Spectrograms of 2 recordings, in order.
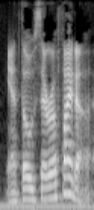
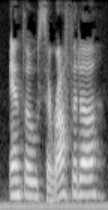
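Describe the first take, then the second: First: The word ends with an 'ophyta' sound. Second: The word ends with an 'ophida' sound. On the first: "I totally hear people pronounce these um, like" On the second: "I say like ophida usually for my suffixes"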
